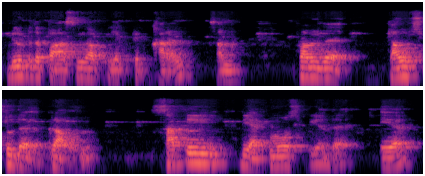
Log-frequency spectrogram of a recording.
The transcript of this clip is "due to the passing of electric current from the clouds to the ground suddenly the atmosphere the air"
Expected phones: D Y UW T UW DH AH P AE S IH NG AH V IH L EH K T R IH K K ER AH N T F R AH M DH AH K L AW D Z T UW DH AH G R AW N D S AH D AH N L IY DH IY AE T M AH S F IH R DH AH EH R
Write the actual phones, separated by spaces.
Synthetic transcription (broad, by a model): D Y UW T UW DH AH P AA S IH NG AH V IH L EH K T R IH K K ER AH N T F R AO M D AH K AW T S T UW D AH G R AW N D S AH D AH N L IY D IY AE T M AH S F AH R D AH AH R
